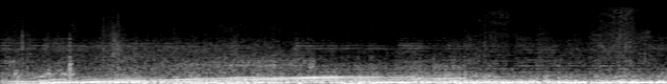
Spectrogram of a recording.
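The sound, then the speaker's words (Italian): An electric car's engineered, synthesized engine sound, made to recall a combustion engine, loud: a smooth hum that climbs steadily in pitch as power increases, then levels off over a constant road-like roar, with no talking. “Insomma, un motore che reagisce con un suono che ricorda un po' il motore a combustione man mano che si aumenta la potenza, proprio per dare la sensazione a chi guida di una macchina che comunque risponde a dei comandi.”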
